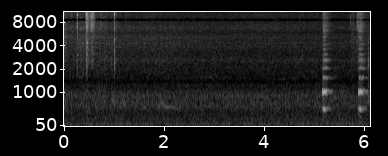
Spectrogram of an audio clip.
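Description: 2009 Chevrolet Silverado's horn chirping twice in quick succession near the end. It is the signal that the tire pressure monitor system has entered relearn mode after the lock and unlock buttons were held down.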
